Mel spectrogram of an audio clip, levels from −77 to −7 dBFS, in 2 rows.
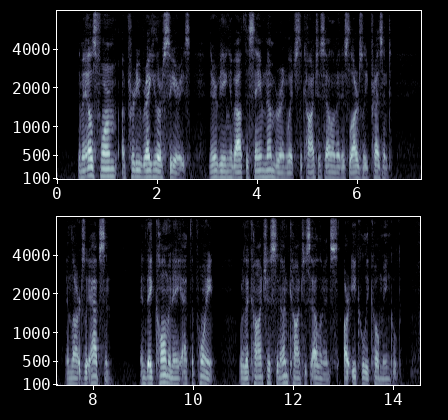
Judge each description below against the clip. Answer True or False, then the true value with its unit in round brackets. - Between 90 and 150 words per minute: False (160 wpm)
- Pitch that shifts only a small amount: True (2.2 semitones)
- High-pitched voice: False (110 Hz)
